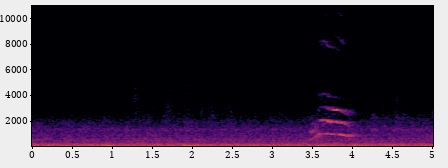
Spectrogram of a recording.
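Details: Rescued Haeundae stray cat, from a mother-and-daughter pair that lived seven years outdoors with crooked-healed fractures from a car accident. One short meow sweeping up then dropping, late in the clip, over a constant low rumble.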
